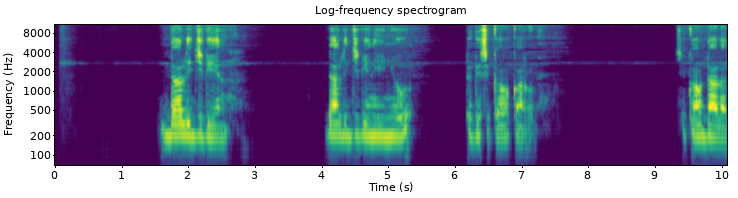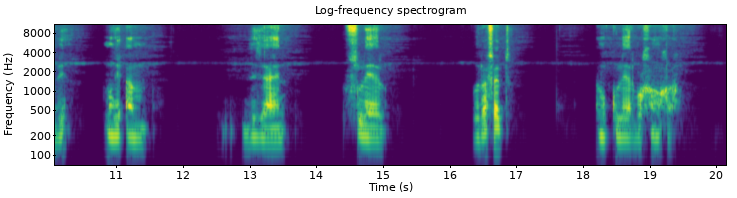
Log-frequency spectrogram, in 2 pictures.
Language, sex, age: Wolof, male, 25-35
